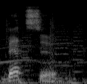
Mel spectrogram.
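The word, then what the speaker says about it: 別: That kanji is pronounced betsu, but that betsu existed before the kanji was assigned.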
